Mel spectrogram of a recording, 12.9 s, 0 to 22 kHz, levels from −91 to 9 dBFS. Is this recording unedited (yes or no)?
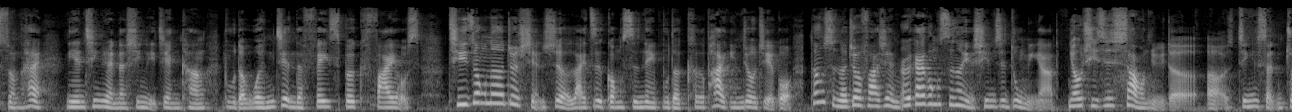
no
